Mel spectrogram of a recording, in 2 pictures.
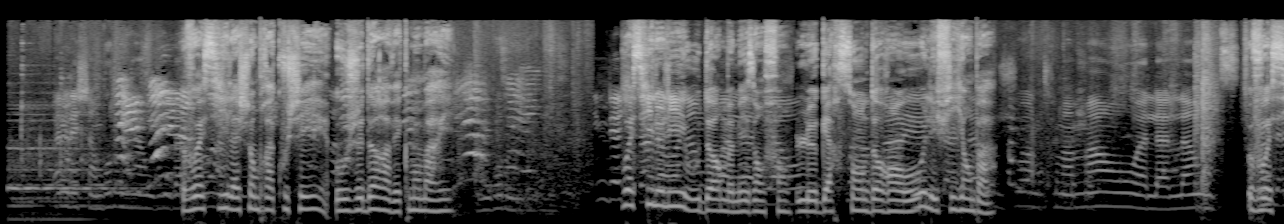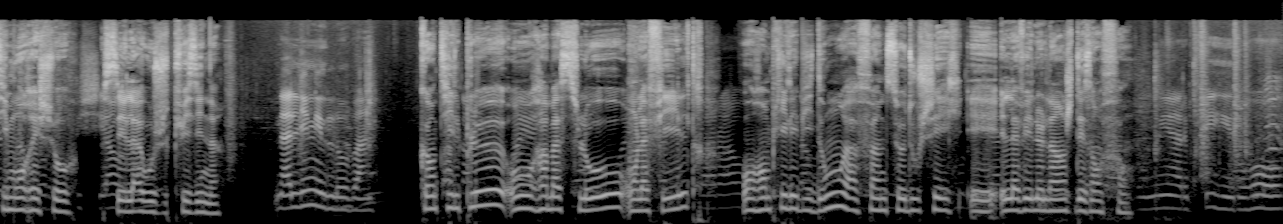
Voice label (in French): voix off feminine france; MAYOTTE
